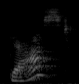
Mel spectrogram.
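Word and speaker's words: Gaest: I think it pronounced ghast GA est it was a started in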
